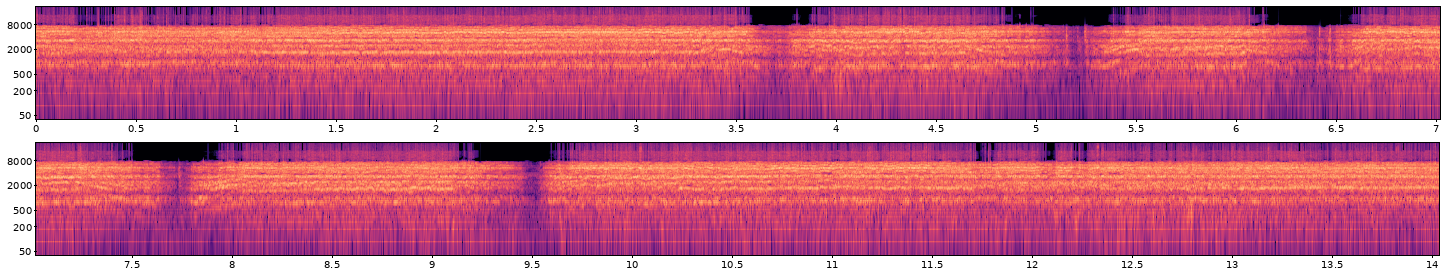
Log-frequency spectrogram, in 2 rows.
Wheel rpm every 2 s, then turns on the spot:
220, 140, 110, 140, 150, 220, 230.
none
